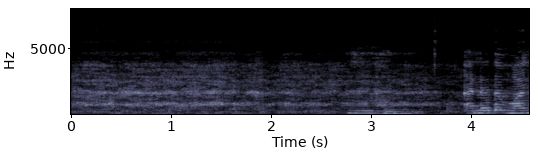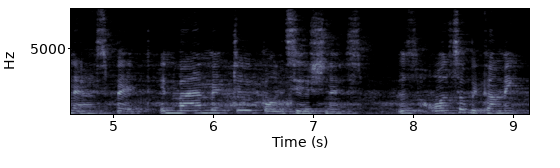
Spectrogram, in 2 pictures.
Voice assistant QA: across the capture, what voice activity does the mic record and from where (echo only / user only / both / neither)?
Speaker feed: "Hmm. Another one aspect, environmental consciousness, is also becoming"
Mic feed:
echo only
